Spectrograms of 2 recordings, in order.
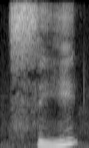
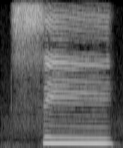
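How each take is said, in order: First: The pitch rises from middle to high. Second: The pitch stays level at the top. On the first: "it rises from the mid-level to the highest" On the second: "the starting and ending point lie on the highest level"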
